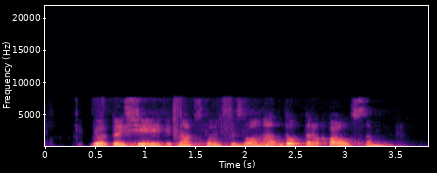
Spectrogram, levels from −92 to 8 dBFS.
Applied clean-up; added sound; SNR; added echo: neural mask model DeepFilterNet 3.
